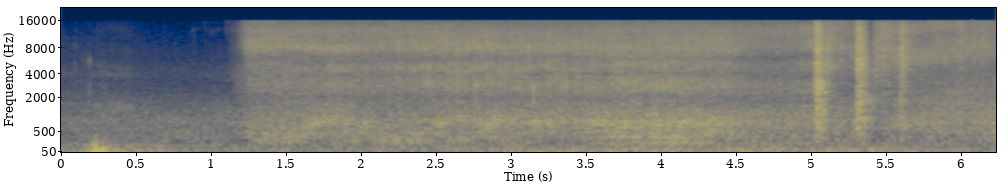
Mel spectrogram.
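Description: Garden hose spray nozzle turned on about a second in, water spraying steadily onto a rubber floor to rinse off cleaner. A low thump comes just before the spray starts, and a few sharp clicks come near the end.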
